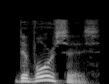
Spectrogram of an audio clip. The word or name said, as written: divorces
